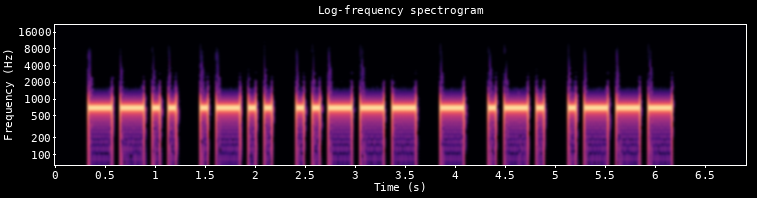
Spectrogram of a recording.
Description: Morse code, heard as a keyed tone, about 15 wpm, 700 Hz. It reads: ZL2TRJ
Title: DXCC-100 Call Signs - 6 Characters - Repeated 2x - 15wpm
